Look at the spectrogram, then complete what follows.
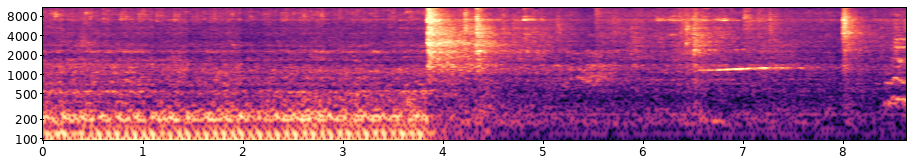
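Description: Twin-turbo C8 Corvette V8 idling steadily, then switched off about four seconds in; the rumble cuts out abruptly. A sharp click follows near the end.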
